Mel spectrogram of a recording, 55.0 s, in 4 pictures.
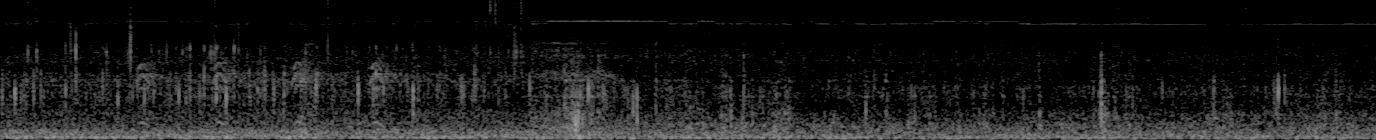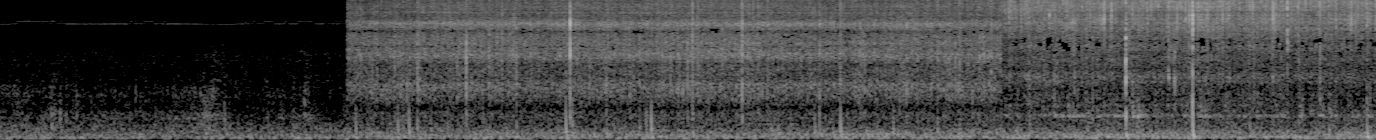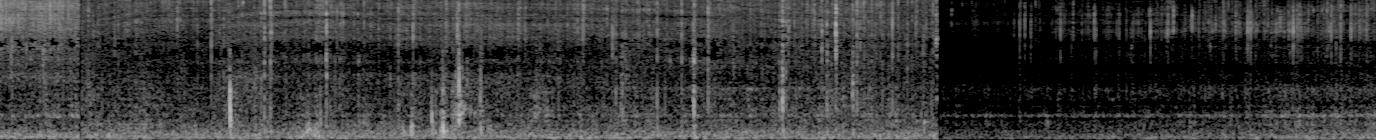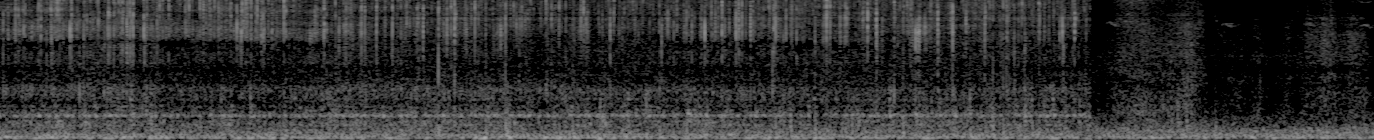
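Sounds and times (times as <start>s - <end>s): food sizzling in a skillet: 17.2s - 52.2s.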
